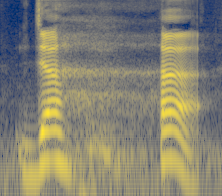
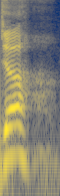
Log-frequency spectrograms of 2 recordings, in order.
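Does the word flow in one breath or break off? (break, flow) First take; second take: flow; break. First: The word flows smoothly in one unbroken breath. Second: The breath cuts off abruptly partway through. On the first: The speaker calls it right. "jangan sampai terputus nafas" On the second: The speaker calls it wrong. "terputus nafas, lepas tu sambung balik"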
